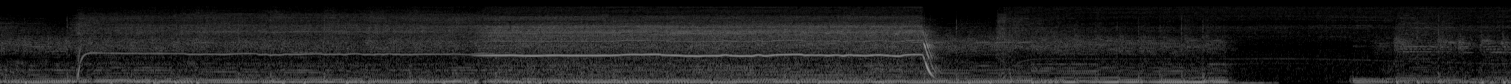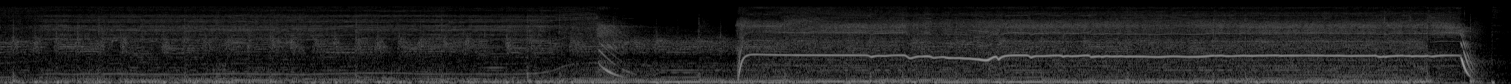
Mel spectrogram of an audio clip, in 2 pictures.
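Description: Small hand-held cutoff wheel whining at high speed as it cuts the ends off steel strut-mount studs. The whine winds down with a falling pitch about nine seconds in, runs at a lower pitch through the middle, speeds back up about twenty seconds in and winds down at the end. Background music plays under it.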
